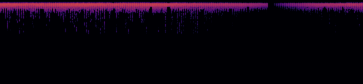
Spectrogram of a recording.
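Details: Meadow katydid's high, hissing buzz that weakens gradually, breaks off in a brief silent gap near the end, then resumes softly.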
